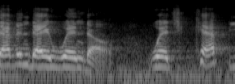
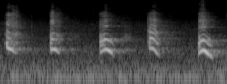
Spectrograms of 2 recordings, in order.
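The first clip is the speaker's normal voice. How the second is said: high, thin cries of pain; hammed-up pained moans; mock pained whimpers; faster than usual. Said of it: "and she was just".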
